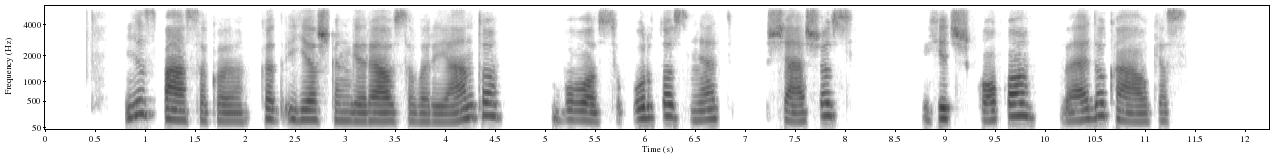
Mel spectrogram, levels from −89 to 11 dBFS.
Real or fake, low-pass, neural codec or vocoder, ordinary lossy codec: real; 5.4 kHz; none; AAC, 48 kbps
